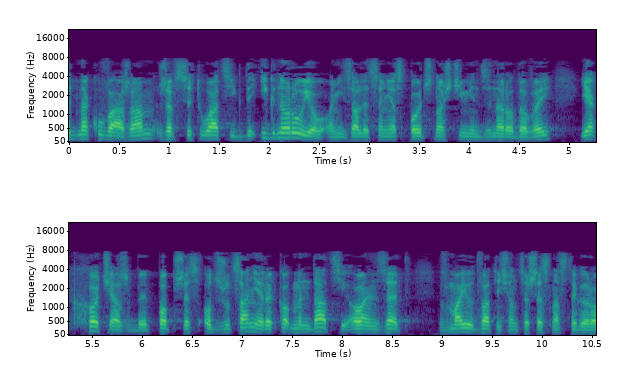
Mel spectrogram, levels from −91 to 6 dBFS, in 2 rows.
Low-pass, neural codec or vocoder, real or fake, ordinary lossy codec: none; none; real; none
